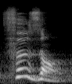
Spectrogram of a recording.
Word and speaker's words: faisons: Nous faisons. Regardez les enfants, faites attention. F-A-I, je prononce feu. On ne dit pas nous faisons, nous faisons.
